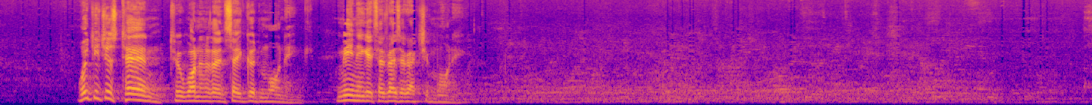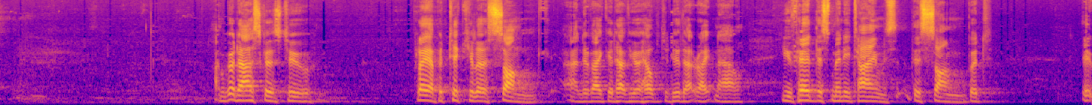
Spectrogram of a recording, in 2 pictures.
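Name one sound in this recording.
An elderly man speaks calmly through a microphone in a large room.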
